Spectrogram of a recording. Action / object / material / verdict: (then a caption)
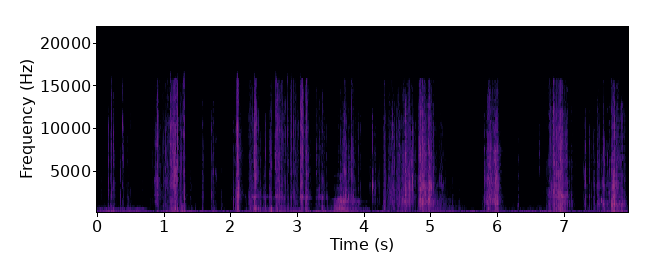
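scrape / dried reindeer moss clump / lichen / none. A hand-sized clump of pale green dried reindeer moss, airy and brittle, is held in both hands and squeezed and rubbed with long nails and fingertips. It gives dense, dry crunching and crackling in quick bright bursts over a steady low rumble.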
